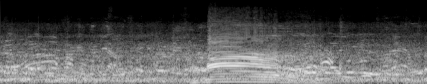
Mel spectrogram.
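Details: Sahiwal bulls on sale to Dhaka farmers, 26 December 2024: one deep, drawn-out moo lasting under a second rises out of steady crowd chatter and bargaining voices at the busy market.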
